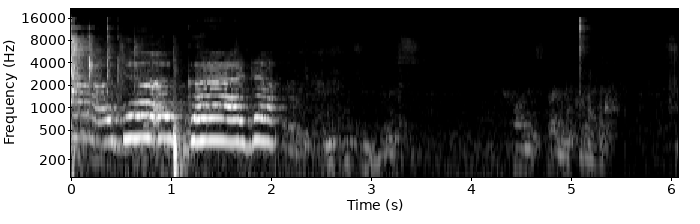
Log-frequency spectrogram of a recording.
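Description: A toddler's high-pitched wordless babbling, two drawn-out sing-song sounds in the first two seconds, then mostly quiet with a faint click about five seconds in.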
